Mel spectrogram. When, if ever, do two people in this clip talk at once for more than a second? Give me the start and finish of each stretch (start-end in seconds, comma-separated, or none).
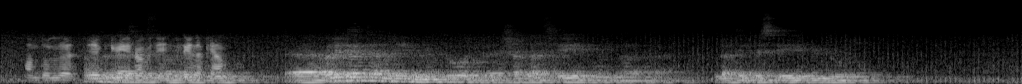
0.8-2.3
